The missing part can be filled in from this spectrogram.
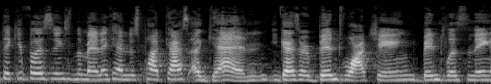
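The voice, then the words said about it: Slurred speech. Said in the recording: “I'm slurring.”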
